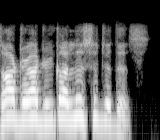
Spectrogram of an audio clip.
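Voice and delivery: quick, high imitated Bostonian; Boston accent. Boston husband urges his wife to listen, quick Boston accent. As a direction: summon her fast in a Boston accent, voice up. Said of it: "He had that Boston accent".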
